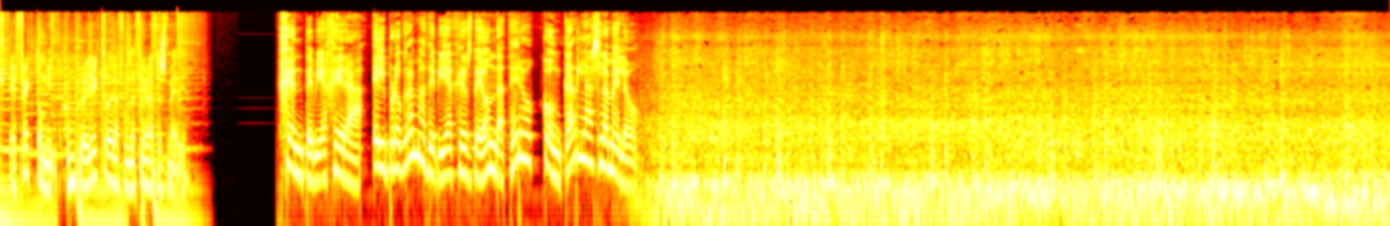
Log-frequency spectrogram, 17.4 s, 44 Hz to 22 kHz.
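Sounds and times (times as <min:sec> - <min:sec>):
speech: 0:00.1 - 0:02.5, 0:03.5 - 0:08.2
train travelling on rails: 0:08.0 - 0:17.3.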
